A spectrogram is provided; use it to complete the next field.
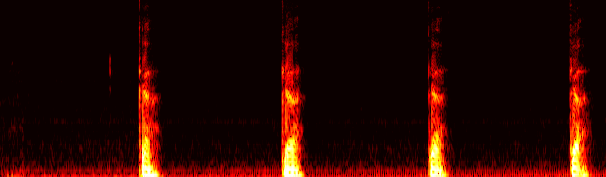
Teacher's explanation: You'll feel a crisp tap and a voiced pulsation of the back of the tongue. · The voiced tongue back plosive consonant G. Place the back of the tongue in gentle contact with the soft palate.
